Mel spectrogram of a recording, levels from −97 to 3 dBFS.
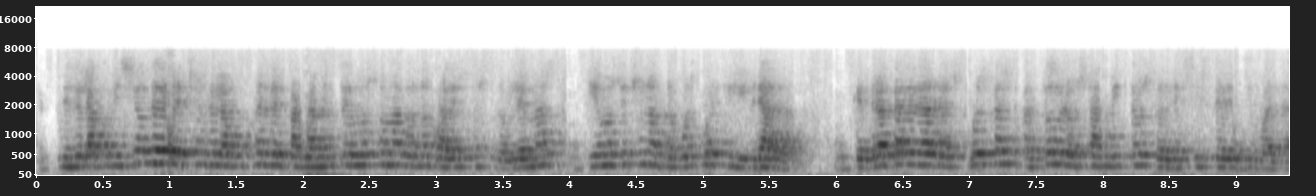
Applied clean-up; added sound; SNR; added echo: neural separator model SepFormer DNS4.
